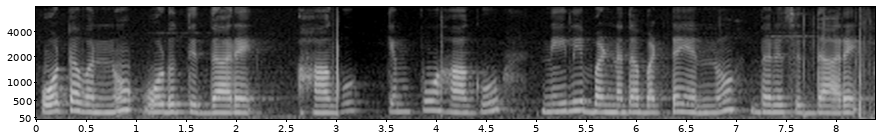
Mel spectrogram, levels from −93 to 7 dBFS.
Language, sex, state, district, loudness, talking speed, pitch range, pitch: Kannada, female, Karnataka, Dharwad, -26 LUFS, 65 wpm, 190-225 Hz, 205 Hz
